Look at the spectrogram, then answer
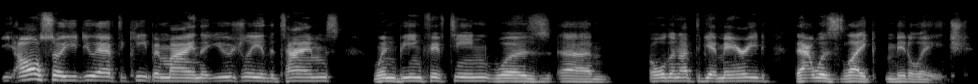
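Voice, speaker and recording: A man's voice: on the high side, fairly even intonation, a little slow, a bit bright. A man in his thirties chatting casually, thinking aloud in loose, slangy phrasing. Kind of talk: casual group chat.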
